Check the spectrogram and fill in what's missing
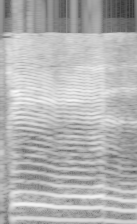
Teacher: خلط الضمه كسره في القاف لتصبح حركه واحده قويلا، لا تكون ايه قويلا، ها تشبع القاف تبقى اكثر من حركه، او حركه ضمه وحركه كسره وتبقى ايه لا هذا خطا. · Term: اشمام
